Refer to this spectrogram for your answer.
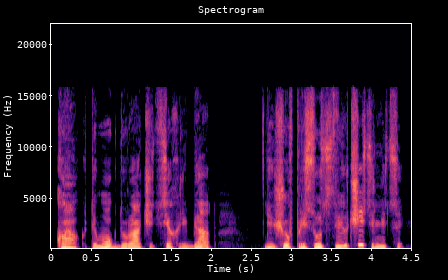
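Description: A woman's voice: mid-range voice, sing-song, normal speed, darkish tone, husky, no room sound, clean studio sound. A woman reading the lines of a stern, scolding father in a storybook. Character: stern strict father, middle-aged man.

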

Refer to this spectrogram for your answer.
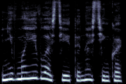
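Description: A dying witch mother, stern and tender, speaks low and slow with a muffled, breathy voice, as a woman narrator puts her on. Her tone is mellow and dark, recorded dry and close for a storybook audiobook. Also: dry recording, natural voice. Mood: tender, fading.

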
